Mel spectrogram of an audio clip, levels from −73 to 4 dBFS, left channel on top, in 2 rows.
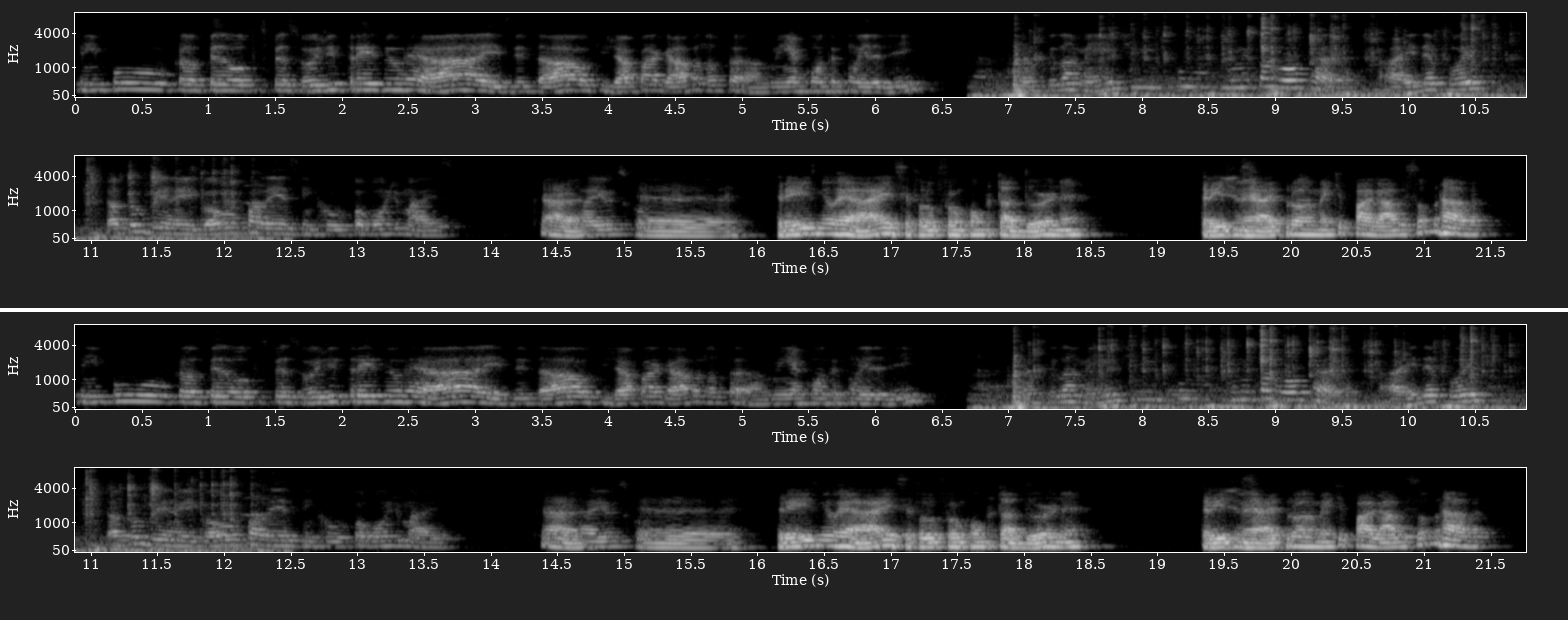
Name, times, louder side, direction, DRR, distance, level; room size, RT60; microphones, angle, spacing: voice 1, 0.0-6.3 7.1-10.5 11.1-13.6 14.6-15.2 19.3-19.6, left 1 dB, 85° left, 0 dB, 1.1 m, -33 dB
Computer keyboard, 6.7-12.5, right 1 dB, 45° right, 1.0 m, -35 dB
voice 2, 14.4-14.7 15.1-15.9 16.1-18.4 19.3-21.4, left 1 dB, 35° left, 1 dB, 0.4 m, -22 dB
2.6 x 2.5 x 3.0 m, 0.33 s
head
